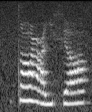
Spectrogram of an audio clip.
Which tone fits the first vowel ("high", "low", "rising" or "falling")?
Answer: high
